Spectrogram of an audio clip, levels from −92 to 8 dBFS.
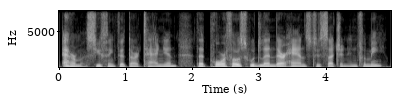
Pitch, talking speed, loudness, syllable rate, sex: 115 Hz, 180 wpm, -17 LUFS, 4.9 syllables/s, male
